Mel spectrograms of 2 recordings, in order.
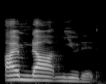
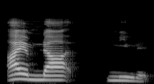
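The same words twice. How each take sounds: First: Said in the usual way. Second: "am" stressed, words slowed; insist, "I am not muted". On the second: Real, not acted.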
